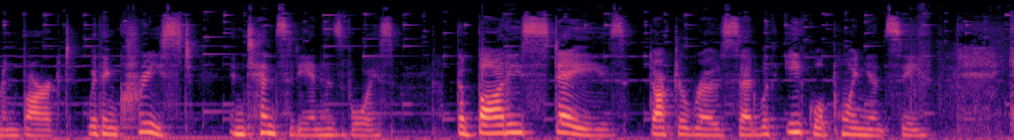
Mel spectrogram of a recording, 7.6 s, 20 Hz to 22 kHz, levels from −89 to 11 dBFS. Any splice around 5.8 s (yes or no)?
no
